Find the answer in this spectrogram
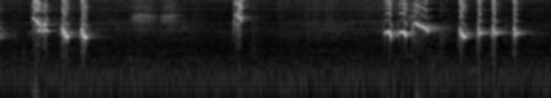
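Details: Greater green leafbird song for prompting quiet birds: three sharp rising notes, a lone high call, then a lively cluster of slurred and clipped notes after a silence.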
